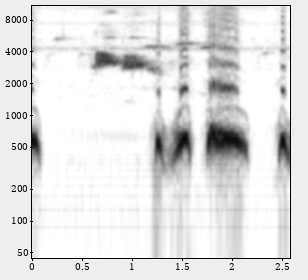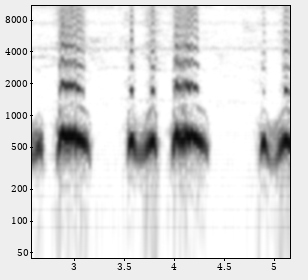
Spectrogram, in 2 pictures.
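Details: Decoy spotted dove calling in the morning to attract wild doves: a faint high whistle at the start, then a steady run of deep, hollow coos alternating wavering double notes with longer drawn-out ones.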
